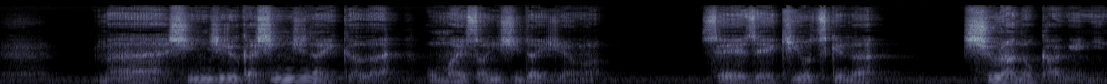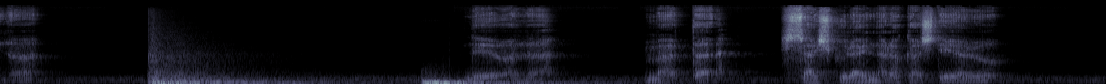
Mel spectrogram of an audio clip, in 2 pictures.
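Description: An elderly man speaks slowly and gravely, close by.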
